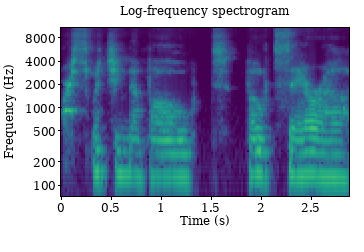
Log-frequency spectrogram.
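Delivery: slow, hushed, secretive whisper. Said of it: "try and whisper".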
